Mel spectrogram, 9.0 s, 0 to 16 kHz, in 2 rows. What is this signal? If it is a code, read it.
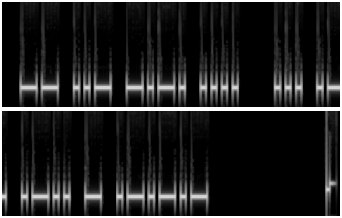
Morse code, heard as a keyed tone, about 17 wpm, 700 Hz. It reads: MUCH SALT.
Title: Sentences from Top 1000 Words - Review Part 5 - 17wpm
